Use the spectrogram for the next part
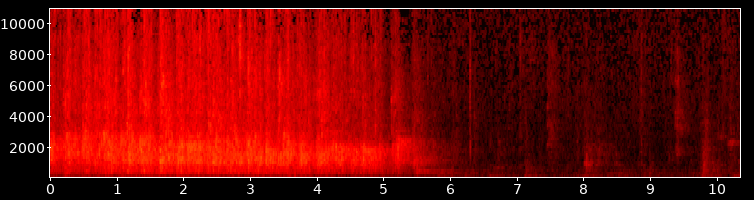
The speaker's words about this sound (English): May we give a round of applause to His Excellency as he makes his way up.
